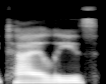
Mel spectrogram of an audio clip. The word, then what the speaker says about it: Thales: his name we say ty Lee's emphasizing the first syllable there may have been other scientists before Talese but if there were we do not know their names early life and education Daley's was born into a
